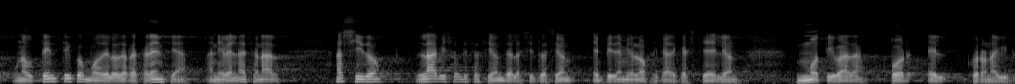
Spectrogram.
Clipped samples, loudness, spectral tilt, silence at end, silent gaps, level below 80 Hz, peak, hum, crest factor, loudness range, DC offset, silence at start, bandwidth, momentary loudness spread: under 0.1%; -31 LUFS; -7.5 dB/octave; 0 s; none; -58 dBFS; -10 dBFS; none; 20 dB; 2 LU; under 0.1%; 0 s; 11.5 kHz; 8 LU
